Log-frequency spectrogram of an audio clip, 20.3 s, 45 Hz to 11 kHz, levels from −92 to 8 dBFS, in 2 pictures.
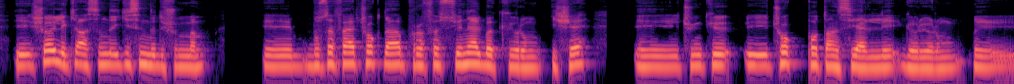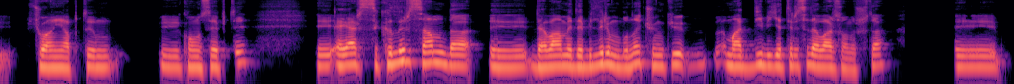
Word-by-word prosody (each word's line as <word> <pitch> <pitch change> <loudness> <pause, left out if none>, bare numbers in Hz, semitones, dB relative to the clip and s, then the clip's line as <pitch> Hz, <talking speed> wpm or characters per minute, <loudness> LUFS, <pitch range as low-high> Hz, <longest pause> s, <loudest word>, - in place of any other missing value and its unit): Eee, 155 0 +1
şöyle 190 +2 +3
ki 170 +2 -1
aslında 165 +1 0
ikisini 165 +1 0
de 155 -1 -1
düşünmem. 145 0 -3 0.6
Eee, 145 -1 -1
bu 150 +1 -4
sefer 175 +2 +2
çok 180 0 -1
daha 165 -1 +4
profesyonel 165 +2 +1
bakıyorum 140 -2 0
işe. 165 +4 0 0.4
Eee, 140 -1 -2
çünkü, 160 +2 -1
eee, 155 -2 +1
çok 180 +2 -1
potansiyelli 140 -3 +1
görüyorum, 130 +3 -1
eee, 75 - -4
şu 145 - +2
an 135 - +2
yaptığım, 140 - -2 0.4
eee, 140 -3 -3
konsepti. 140 +7 -2 0.6
Eee, 150 0 -1
eğer 160 +2 +6
sıkılırsam 185 +3 +2
da, 150 -1 +1
eee, 140 0 -2
devam 145 +2 +4
edebilirim 145 +1 +2
buna 170 +6 0
çünkü 155 -1 -1 0.4
m 180 - -13
maddi 150 +1 +2
bir 150 - -1
getirisi 150 +1 -1
de 150 -3 +5
var 140 -1 +4
sonuçta. 130 +6 -6 0.6
Eee, 140 0 -3
150 Hz, 130 wpm, -23 LUFS, 140-165 Hz, 0.6 s, eğer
